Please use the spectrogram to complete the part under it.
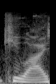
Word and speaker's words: Qi: He had one of those chargers, that Qi, Q-I, spelled pronounced Qi, chargers.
